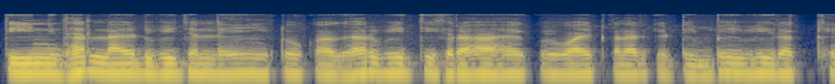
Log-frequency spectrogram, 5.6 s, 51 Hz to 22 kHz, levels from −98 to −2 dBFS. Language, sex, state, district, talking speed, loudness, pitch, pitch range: Hindi, male, Uttar Pradesh, Lucknow, 235 wpm, -19 LUFS, 110 Hz, 105-115 Hz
